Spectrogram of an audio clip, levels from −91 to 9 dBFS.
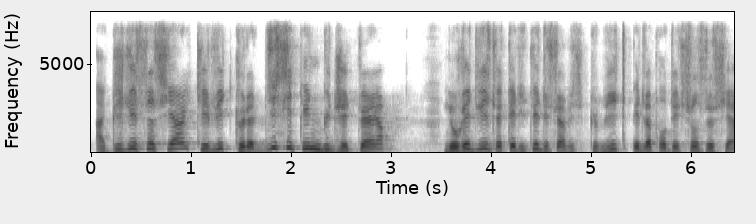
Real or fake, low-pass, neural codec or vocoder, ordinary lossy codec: fake; 7.2 kHz; autoencoder, 22.05 kHz, a latent of 192 numbers a frame, VITS, trained on one speaker; none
